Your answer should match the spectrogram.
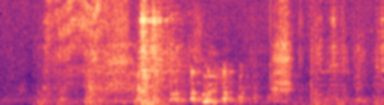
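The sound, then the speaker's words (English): A chair is set down with a single dull thud partway through, fairly loud, amid muffled room noise and a voice speaking. “Let's put it this way I've got this chair.”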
